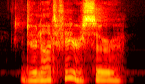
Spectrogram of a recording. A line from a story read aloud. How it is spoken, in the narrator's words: answered Inga in a calm voice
